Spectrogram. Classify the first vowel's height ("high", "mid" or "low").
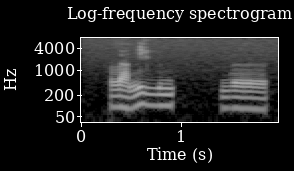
low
